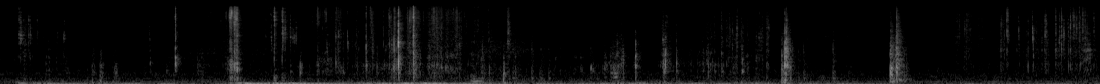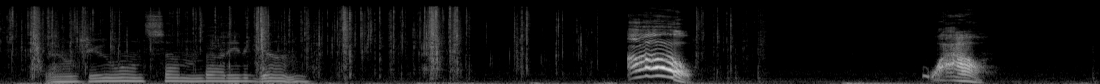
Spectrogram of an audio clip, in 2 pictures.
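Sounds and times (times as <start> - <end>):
card pack wrapper tearing and crinkling: 2.2 - 4.8, 7.0 - 7.8, 9.6 - 17.0, 17.8 - 18.7.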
